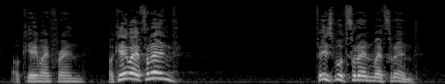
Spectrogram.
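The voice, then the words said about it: Put-on Armenian accent. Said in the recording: “my Armenian impression”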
